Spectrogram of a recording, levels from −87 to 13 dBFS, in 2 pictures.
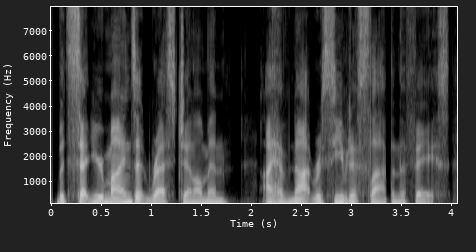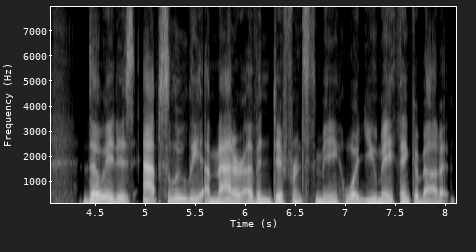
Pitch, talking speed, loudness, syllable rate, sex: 120 Hz, 235 wpm, -19 LUFS, 6.3 syllables/s, male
